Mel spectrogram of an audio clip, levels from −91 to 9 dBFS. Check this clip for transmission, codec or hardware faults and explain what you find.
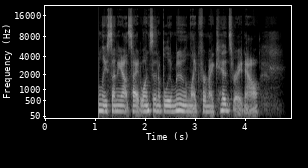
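Two faults are present: a cut-off start and a short stall from a late packet.

From 0 to 1.06 s there is only digital silence. The speech then begins abruptly at 1.06 s, partway into a sound. This is a cut-off start. Capture or streaming began late, so the opening of that sound was never recorded. There is no natural onset and no fade-in. The sound simply switches on from dead silence.

At 2.17 s comes a short stall from a late packet, lasting until 2.23 s. A packet arrived after it was due, and the jitter buffer ran dry. The receiver held the last sound for about 37 ms while waiting. It then resumed from the same point, so no speech is lost. Everything after this point runs 37 ms later. The held sound is briefly stretched, with a slight buzzy or flat quality.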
